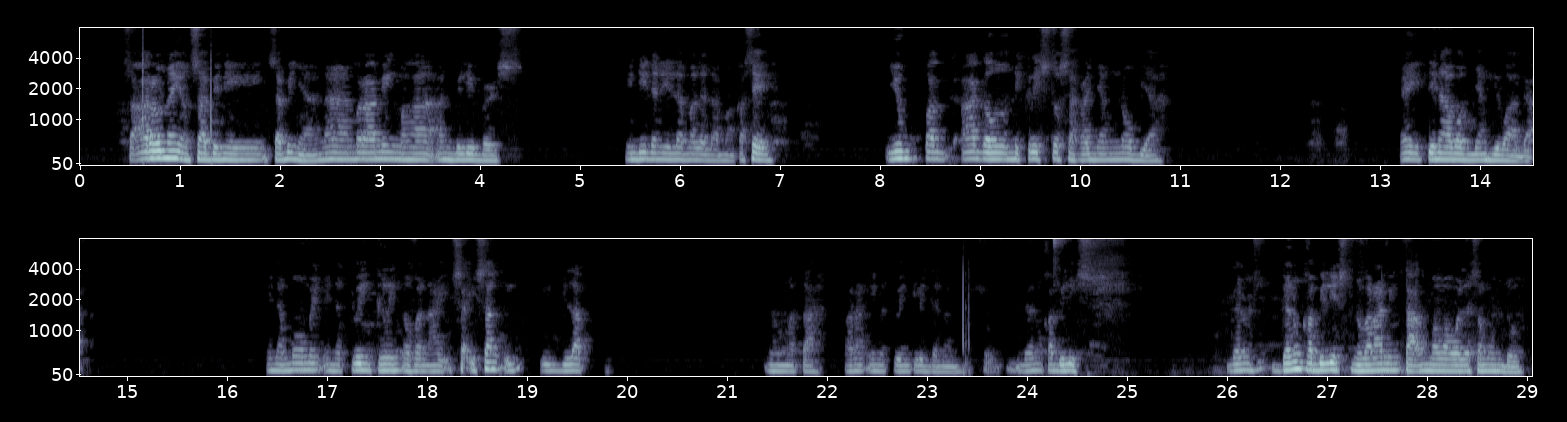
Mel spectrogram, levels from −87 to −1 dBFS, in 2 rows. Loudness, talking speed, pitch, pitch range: -31 LUFS, 130 wpm, 130 Hz, 125-140 Hz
